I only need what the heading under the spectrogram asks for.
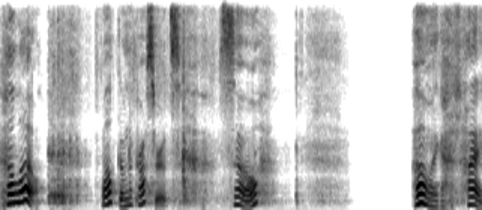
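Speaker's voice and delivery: out of breath. Greeting everybody at the start, out of breath. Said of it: "I need to catch my breath".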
